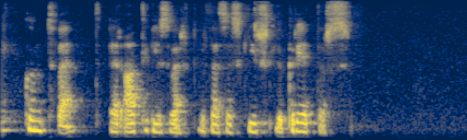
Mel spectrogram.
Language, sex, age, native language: Icelandic, female, 40-49, Icelandic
